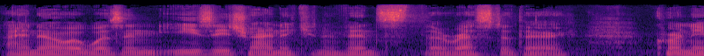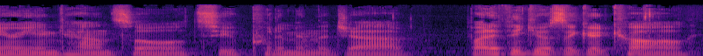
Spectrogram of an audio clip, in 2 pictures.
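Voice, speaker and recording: A young fox pilot in an audio drama, low-pitched and soft-spoken , as a man plays him. He hesitates and stammers, earnest and weighed down by guilt. There is a faint hiss under the voice. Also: steady tone, moderate pace, natural voice. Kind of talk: fan audio drama reading.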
